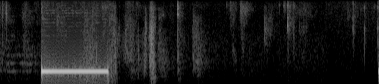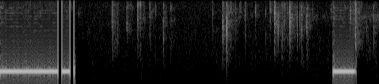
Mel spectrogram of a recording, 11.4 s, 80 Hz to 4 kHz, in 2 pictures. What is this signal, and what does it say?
Ringback tone (Europe, 425 Hz).
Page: Campo Limpo - SP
